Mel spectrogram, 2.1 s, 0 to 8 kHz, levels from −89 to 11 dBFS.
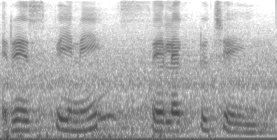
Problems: background sounds at intervals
